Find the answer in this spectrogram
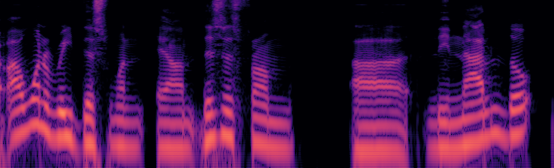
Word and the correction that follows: Leandro: right? Mm-hmm. Did I say that right? Pelas. – Oh, it's Leandro.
